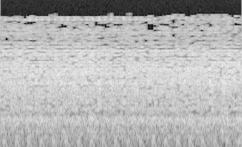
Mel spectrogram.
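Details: Honda Beat carburetted scooter with the safety switch off and an LED test lamp on the pulser wire: steady, even putter with smooth, regular firing pulses and no knocks or misses. Normal idle.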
